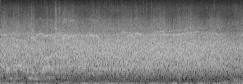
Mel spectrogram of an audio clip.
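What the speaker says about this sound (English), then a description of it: "There's a tremendous roar from the crowd as the two meet" A hockey crowd roars in a big arena, a loud sustained wash of cheering and applause filling the whole stretch without letup.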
